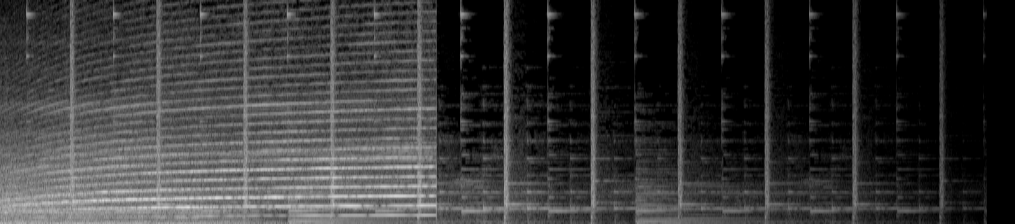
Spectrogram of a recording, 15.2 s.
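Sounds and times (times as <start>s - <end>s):
siren: 0.0s - 6.6s.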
